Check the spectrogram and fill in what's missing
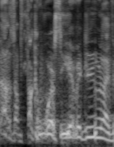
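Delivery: high, rapid mock telling-off; mock scolding. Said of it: "Or I'll say something".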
